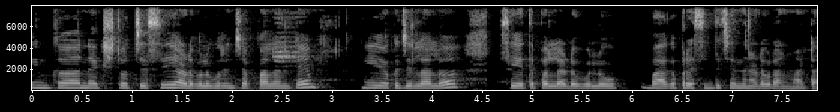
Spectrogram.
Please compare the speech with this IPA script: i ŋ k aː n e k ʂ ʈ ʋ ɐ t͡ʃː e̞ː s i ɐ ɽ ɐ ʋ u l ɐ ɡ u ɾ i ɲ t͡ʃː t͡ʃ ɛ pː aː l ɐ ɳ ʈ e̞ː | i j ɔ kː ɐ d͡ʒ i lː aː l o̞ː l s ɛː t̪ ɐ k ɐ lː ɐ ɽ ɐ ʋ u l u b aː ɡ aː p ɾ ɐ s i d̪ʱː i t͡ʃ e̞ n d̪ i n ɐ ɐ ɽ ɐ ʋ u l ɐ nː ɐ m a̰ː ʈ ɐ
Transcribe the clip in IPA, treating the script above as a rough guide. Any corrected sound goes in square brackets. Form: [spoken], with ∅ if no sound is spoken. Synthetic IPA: i ŋ k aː n e k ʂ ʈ ʋ ɐ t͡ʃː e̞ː s i ɐ ɽ ɐ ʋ u l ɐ ɡ u ɾ i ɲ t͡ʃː t͡ʃ ɛ pː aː l ɐ ɳ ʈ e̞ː | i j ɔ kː ɐ d͡ʒ i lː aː l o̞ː [∅] s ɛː t̪ ɐ [p] ɐ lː ɐ ɽ ɐ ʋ u l u b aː ɡ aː p ɾ ɐ s i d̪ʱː i t͡ʃ e̞ n d̪ i n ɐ ɐ ɽ ɐ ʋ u l ɐ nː ɐ m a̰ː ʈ ɐ

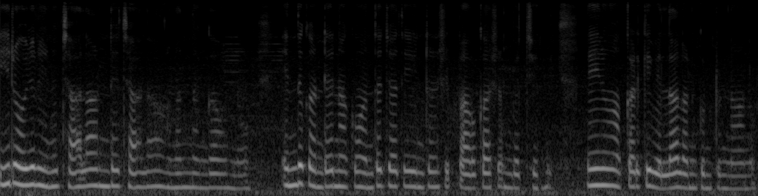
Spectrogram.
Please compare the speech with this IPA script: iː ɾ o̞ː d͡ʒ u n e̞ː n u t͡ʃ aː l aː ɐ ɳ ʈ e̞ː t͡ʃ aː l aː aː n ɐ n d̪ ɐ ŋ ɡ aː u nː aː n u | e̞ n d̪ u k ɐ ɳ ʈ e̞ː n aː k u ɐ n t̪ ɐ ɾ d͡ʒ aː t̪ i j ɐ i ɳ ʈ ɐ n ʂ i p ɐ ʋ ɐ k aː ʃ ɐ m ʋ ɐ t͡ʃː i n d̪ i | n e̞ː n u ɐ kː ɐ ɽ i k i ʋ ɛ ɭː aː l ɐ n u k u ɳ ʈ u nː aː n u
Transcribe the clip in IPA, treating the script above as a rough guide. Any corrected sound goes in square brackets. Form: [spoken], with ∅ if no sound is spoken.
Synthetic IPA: iː ɾ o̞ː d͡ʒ u n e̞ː n u t͡ʃ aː l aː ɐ ɳ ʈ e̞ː t͡ʃ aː l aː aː n ɐ n d̪ ɐ ŋ ɡ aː u nː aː n u | e̞ n d̪ u k ɐ ɳ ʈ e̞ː n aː k u ɐ n t̪ ɐ ɾ d͡ʒ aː t̪ i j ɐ i ɳ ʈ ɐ n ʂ i p ɐ ʋ ɐ k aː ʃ ɐ m ʋ ɐ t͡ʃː i n d̪ i | n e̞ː n u ɐ kː ɐ ɽ i k i ʋ ɛ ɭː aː l ɐ n u k u ɳ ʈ u nː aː n u

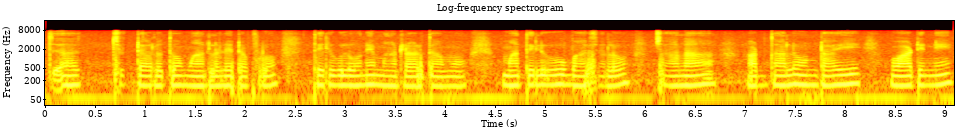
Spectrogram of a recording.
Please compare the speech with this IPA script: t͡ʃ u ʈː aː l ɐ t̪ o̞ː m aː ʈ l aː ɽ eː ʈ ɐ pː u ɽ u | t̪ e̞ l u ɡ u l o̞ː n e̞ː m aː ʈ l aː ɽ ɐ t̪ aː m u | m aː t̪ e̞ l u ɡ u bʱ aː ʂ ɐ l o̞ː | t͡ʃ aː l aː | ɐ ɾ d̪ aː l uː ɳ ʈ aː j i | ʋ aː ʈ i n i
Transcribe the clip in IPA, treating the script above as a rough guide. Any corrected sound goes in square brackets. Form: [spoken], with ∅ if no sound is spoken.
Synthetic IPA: t͡ʃ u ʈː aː l ɐ t̪ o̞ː m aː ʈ l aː ɽ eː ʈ ɐ pː u ɽ u | t̪ e̞ l u ɡ u l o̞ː n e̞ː m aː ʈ l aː ɽ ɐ t̪ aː m u | m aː t̪ e̞ l u ɡ u bʱ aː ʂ ɐ l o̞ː | t͡ʃ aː l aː | ɐ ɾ d̪ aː l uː ɳ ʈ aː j i | ʋ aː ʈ i n i

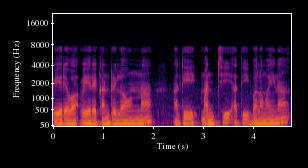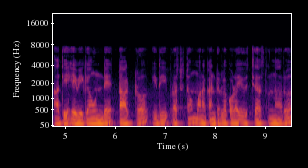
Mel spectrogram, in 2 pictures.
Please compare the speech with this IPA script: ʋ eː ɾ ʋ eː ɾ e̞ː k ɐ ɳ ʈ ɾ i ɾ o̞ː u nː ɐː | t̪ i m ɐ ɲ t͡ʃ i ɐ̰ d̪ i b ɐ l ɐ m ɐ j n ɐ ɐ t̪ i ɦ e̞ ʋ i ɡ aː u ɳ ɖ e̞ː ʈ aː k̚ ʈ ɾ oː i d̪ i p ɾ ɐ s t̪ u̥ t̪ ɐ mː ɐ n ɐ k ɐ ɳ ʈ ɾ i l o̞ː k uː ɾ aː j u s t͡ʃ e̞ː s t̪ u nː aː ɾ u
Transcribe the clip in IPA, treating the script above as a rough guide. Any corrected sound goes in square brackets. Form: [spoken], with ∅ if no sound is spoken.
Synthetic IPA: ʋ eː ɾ ʋ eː ɾ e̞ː k ɐ ɳ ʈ ɾ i [l] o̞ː u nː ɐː | t̪ i m ɐ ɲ t͡ʃ i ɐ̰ [t̪] i b ɐ l ɐ m ɐ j n ɐ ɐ t̪ i ɦ e̞ ʋ i ɡ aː u ɳ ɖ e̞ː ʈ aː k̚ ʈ ɾ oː i d̪ i p ɾ ɐ s t̪ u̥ t̪ ɐ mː ɐ n ɐ k ɐ ɳ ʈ ɾ i l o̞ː k uː [ɽ] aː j [uː] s t͡ʃ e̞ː s t̪ u nː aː ɾ u

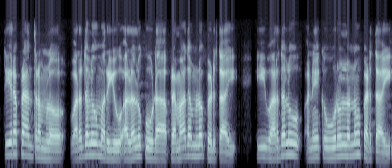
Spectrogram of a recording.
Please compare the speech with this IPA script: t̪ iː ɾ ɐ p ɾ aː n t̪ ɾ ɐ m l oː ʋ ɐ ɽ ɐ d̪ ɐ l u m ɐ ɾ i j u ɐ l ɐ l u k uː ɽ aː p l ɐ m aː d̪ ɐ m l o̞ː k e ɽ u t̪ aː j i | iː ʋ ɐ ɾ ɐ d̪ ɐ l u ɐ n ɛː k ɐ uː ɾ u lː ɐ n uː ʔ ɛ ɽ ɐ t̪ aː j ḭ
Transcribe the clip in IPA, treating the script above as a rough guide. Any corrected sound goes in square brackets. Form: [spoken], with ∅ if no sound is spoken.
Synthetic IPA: t̪ iː ɾ ɐ p ɾ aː n t̪ ɾ ɐ m l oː ʋ ɐ [ɾ] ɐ d̪ ɐ l u m ɐ ɾ i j u ɐ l ɐ l u k uː ɽ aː p [ɾ] ɐ m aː d̪ ɐ m l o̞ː [p] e ɽ u t̪ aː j i | iː ʋ ɐ ɾ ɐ d̪ ɐ l u ɐ n ɛː k ɐ uː ɾ u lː ɐ n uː [p] ɛ ɽ ɐ t̪ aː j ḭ

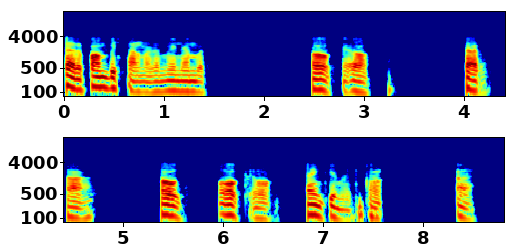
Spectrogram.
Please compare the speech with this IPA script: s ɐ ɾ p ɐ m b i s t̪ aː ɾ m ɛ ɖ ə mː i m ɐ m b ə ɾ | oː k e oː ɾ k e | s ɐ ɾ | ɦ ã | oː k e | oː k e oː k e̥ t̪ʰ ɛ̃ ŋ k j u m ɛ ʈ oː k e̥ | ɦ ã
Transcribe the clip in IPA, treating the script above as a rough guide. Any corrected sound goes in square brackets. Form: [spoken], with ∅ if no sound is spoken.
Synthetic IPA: s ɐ ɾ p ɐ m b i s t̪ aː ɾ m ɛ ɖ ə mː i [n] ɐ m b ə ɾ | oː k e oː [∅] k e | s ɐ ɾ | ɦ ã | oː k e | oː k e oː k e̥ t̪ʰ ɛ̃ ŋ k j u m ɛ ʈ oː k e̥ | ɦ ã

